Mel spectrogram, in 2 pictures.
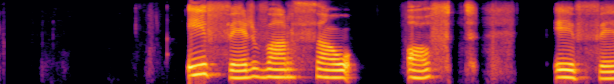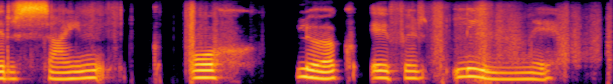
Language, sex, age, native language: Icelandic, female, 30-39, Icelandic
